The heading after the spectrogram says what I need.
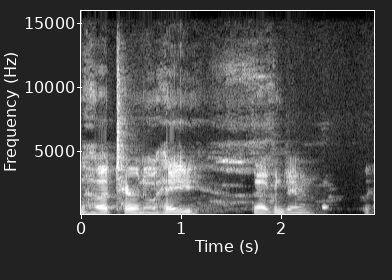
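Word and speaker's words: Terno Rei: There's a Brazilian band called Terno Hey that I've been jamming. They're cool. It's spelled TERNO space REI.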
